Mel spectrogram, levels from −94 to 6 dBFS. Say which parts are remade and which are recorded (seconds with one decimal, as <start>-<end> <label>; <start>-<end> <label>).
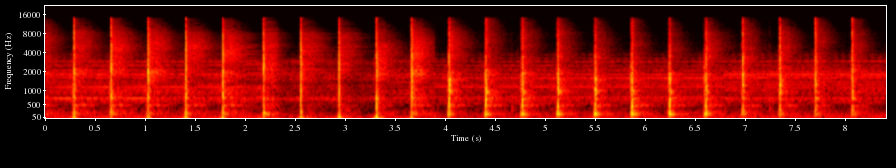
0.0-2.0 recorded; 2.0-3.4 remade; 3.4-8.4 recorded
